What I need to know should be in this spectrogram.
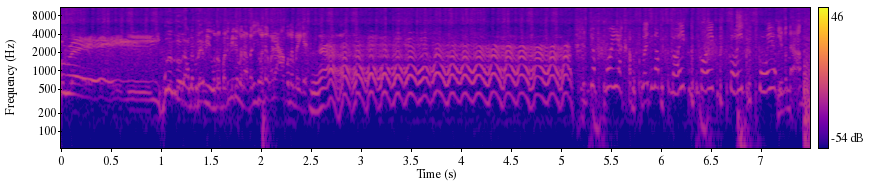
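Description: A lit dynamite fuse fizzes and crackles.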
